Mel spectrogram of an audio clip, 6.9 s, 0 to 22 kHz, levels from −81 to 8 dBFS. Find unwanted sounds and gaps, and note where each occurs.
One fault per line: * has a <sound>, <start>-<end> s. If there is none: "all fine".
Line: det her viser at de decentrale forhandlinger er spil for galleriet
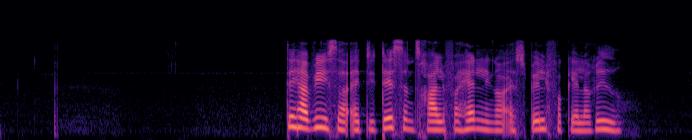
all fine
